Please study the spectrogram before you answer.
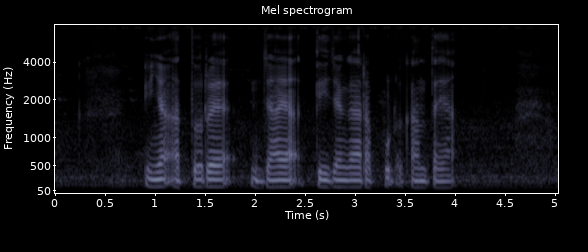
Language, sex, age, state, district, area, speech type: Santali, male, 18-30, West Bengal, Bankura, rural, spontaneous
